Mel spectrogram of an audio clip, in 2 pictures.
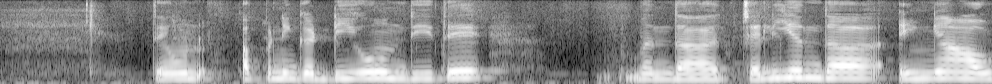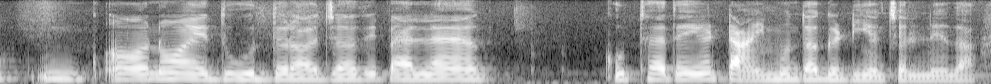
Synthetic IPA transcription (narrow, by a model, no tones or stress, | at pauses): t̪eːʊnəpniːɡəɖːiːoːnd̪iːt̪eː | bənd̪aːt͡ʃəliːə̃nd̪aːɪjãːaʊʈ̚aːnaːeːd̪uːɾd̪əɾaːd͡ʒaːt̪eːpɛːlɛ̃ː | ʊt̪ʰːɛːt̪eːɪjãːʈaːiːmɦʊ̃nd̪aːɡəɖːɪjãːt͡ʃəlneːd̪aː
